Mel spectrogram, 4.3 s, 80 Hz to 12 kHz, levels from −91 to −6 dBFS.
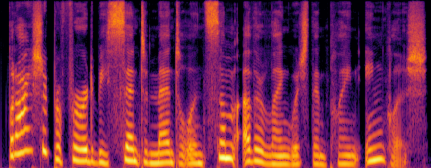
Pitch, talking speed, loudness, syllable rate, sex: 220 Hz, 195 wpm, -18 LUFS, 5.5 syllables/s, female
